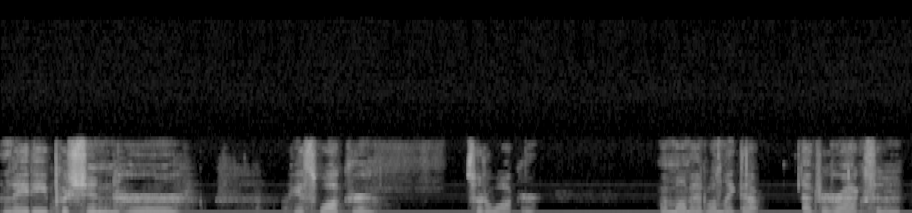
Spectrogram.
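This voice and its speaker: A man's voice: medium pitch, level tone, a little slow, vocal fry, pauses often, dull audio, a little hiss or hum. A man giving casual, offhand reaction commentary on video clips, with frequent short exclamations.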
